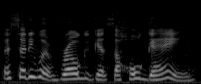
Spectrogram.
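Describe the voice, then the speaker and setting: A woman reading visual novel lines as a slangy, emphatic young male bar host sharing excited street gossip. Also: fairly high pitch, quick pace. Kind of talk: visual novel dialogue read aloud.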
